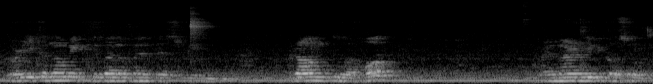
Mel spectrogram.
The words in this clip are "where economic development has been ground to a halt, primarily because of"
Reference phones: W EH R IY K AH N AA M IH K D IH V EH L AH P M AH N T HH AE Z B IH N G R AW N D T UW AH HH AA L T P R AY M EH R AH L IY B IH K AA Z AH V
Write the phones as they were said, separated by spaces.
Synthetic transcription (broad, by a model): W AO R IY K AH N AA M IH K D IH V EH L AH P M AH N T HH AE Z B IH N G R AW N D T UW AH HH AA T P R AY M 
